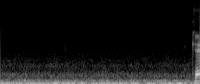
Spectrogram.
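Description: Steady low road and tyre rumble inside the cabin of a Tesla Model 3 driving at about 25 mph.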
